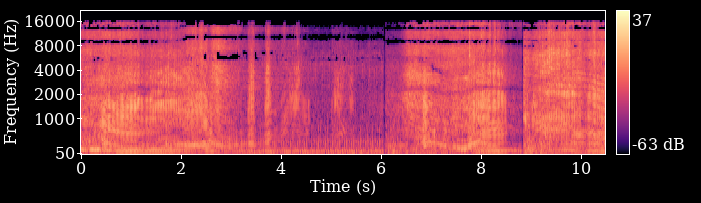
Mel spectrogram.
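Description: A dirt bike engine revs loudly and roars past.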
